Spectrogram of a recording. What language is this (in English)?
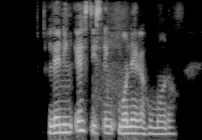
Esperanto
